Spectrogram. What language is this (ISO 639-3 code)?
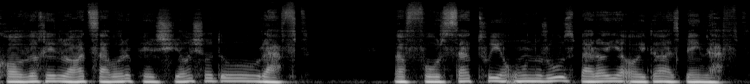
fas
